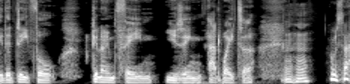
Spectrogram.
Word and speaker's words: Adwaita: particular theme probably the default genome theme using adwaita uh-huh oh is that how you pronounce it I was how I pronounce it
